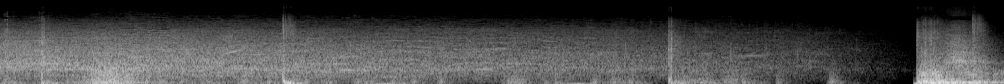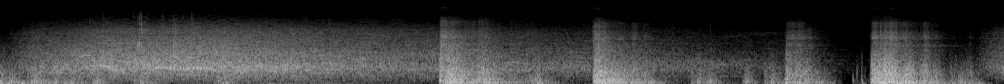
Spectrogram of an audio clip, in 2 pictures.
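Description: Wrestlers' bodies thud onto the ring mat.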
